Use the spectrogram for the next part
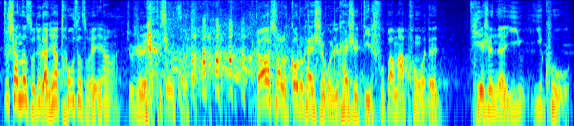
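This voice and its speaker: A man telling an earnest, comedic personal story on a variety talk show, his voice dropping softly on asides, in a television studio. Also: high-pitched, very animated, fairly quick, crowd noise. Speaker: guest storyteller.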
